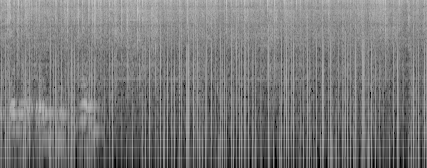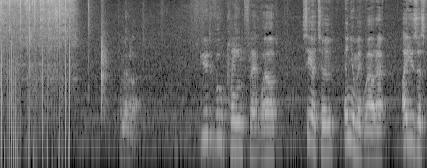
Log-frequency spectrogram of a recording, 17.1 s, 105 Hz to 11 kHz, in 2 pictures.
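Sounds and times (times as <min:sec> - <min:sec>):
welding arc crackling: 0:00.0 - 0:10.2.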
